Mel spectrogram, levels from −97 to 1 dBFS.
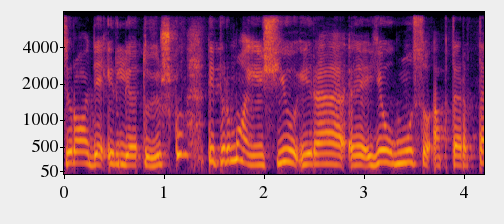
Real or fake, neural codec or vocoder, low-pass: fake; vocoder, 44.1 kHz, 128 mel bands, Pupu-Vocoder; 7.2 kHz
